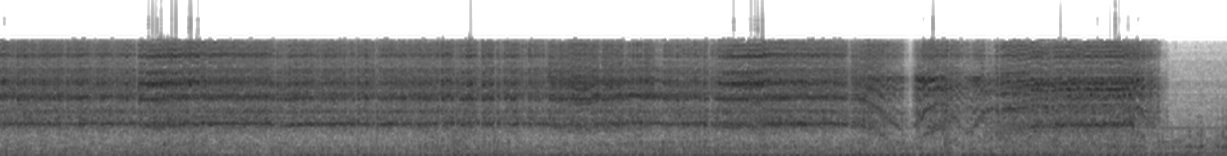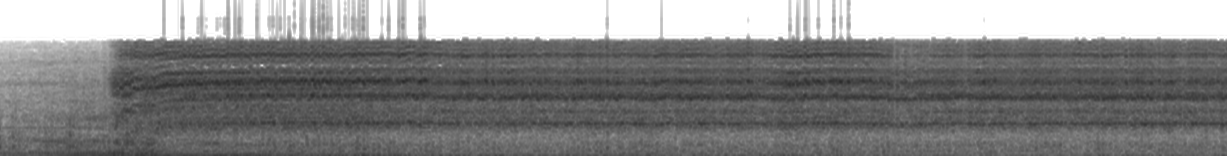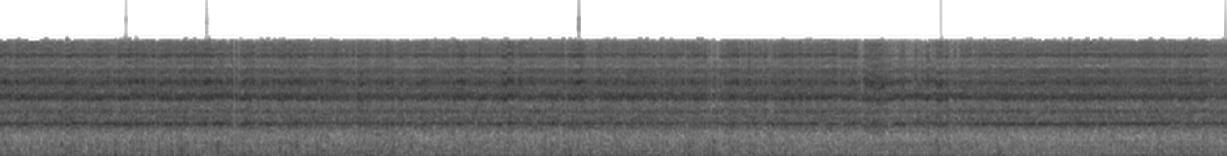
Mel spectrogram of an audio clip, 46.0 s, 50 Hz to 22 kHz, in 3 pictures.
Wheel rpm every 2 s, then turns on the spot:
230, 230, 230, 230, 200, 130, 110, 20, 190, 220, 230, 230, 220, 230, 240, 230, 230, 240, 240, 230, 230, 240, 230.
12-14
